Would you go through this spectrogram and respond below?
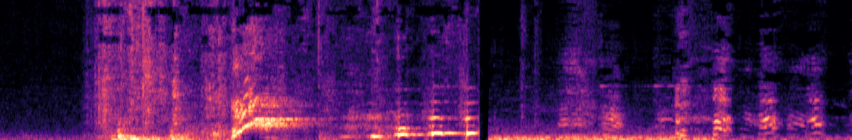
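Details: Dog from a compilation of funny pet moments, giving short noisy barks followed by a rising, whining tonal cry that slides up and down, with background voices and a low steady hum.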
